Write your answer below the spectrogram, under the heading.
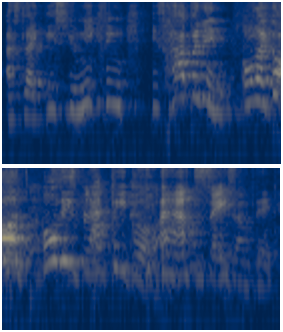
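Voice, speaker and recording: With a high voice and big pitch swings, a woman from Mexico gives personal testimony as a panel academic. She is reflective and halting, often starting over, and the recording has an echoey sound.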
